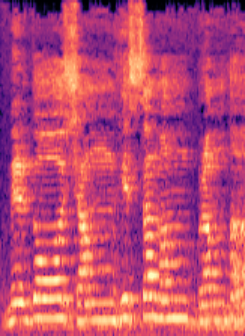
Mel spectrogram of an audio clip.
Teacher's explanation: अनुस्वार के बाद जब ह आएगा तो अनुस्वार का उच्चारण होगा म।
